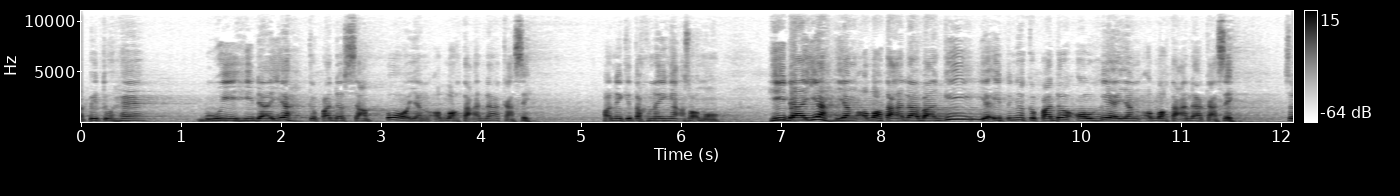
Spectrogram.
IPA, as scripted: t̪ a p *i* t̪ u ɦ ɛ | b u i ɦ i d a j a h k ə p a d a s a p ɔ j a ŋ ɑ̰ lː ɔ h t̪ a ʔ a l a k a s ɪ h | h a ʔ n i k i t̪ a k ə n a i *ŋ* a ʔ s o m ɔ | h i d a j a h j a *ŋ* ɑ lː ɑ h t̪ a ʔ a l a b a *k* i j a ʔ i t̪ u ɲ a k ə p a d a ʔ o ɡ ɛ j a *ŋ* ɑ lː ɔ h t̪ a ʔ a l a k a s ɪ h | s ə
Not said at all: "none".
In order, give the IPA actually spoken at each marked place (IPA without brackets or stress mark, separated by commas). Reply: i, ŋ, ŋ, ɡ, ŋ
